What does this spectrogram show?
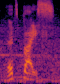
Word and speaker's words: Buis: for Colombia so Dian base the correct pronunciation is not Bo it's base there might be a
